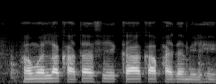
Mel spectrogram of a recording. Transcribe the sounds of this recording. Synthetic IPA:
ɦəməlːakʰat̪asekakafajd̪amilɦi

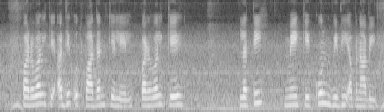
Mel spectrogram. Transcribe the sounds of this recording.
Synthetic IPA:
pɐɾʋəlkeʔɐd̪ʱɪkʊt̪paːd̪ənkeleːlpɐɾʋəlke | lɐt̪i | mẽkekʊnd̪ʋɪd̪ʱiʔɐpnaːbiː

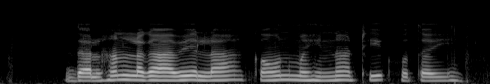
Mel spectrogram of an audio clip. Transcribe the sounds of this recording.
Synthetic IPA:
d̪əlɦənləɡaːwelakəʊnməɦinaʈʰiːkɦoːt̪əi

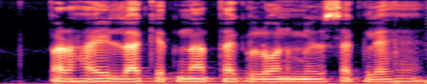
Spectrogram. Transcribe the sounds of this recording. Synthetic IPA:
pə̰ɾɦaːilakɪt̪nat̪ɐkloːnmɪlsɐ̰kleɦɛː

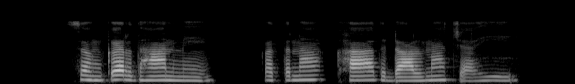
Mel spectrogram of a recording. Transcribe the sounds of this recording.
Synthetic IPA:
sə̃ŋkəɾd̪ʱaːnmẽ | kət̪nakʰaːd̪ɖaːlnat͡ʃaːɦie

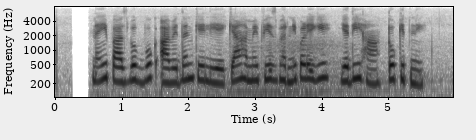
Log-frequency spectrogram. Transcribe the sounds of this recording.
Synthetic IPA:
nɐipaːs̬bʊk̚bʊkaːʋeːd̪ənkeliekjaːɦɐmẽpʰiːsbʱɐɾnipɐɽeːɡijɐd̪iɦãt̪okɪt̪niː

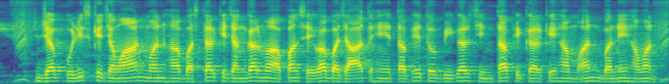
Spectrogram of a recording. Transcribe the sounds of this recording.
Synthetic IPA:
d͡ʒəb̚pʊlɪsked͡ʒɐʋaːnmənɦə̃bəst̪əɾked͡ʒə̃ŋɡəlmẽɐpənseːʋabəd͡ʒaːt̪ɦɛ̃t̪əbʱet̪obɪɡəɾt͡ʃɪ̃nt̪apʰɪkəɾkeɦɐmə̰̃nbəneɦɐʋən

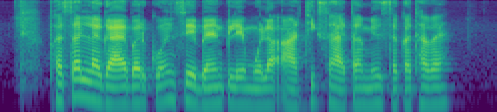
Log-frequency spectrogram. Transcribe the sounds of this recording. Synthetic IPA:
pʰɐsəlːɐɡaːjebɐɾkɔːnsebɛ̃ːŋklemoːla̰ʔa̰ːɾt̪ʰɪksɐɦaːjt̪amɪlsɐkət̪ɦɛʋɛː

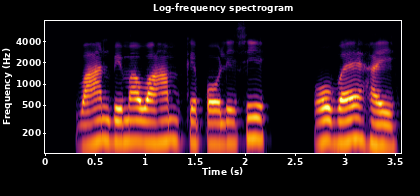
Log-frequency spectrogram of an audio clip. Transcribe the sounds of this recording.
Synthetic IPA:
ʋaɦənbimaʋaɦəmkepɔːlisi | ɦoʋəɦəi

